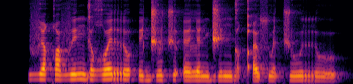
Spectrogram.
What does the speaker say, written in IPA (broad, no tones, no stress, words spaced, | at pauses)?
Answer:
viqo veŋɡɛ ʁʷɛro ʔɪ d͡ʒʊt͡ʃʊ ʔɛlɛnd͡ʒɪŋɡʊ qʼɪsʷa t͡ʃuru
